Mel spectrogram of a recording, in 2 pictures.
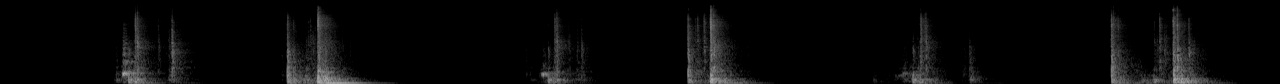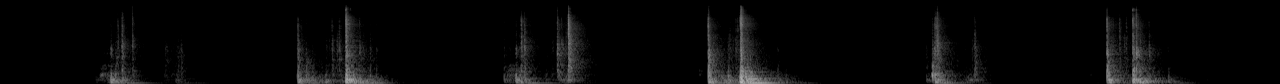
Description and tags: Wooden door 1, opening and closing with different speeds and articulations
DOOR #1
Opening and closing an old wooden kitchen door in a old 1920's workers' settlement building.
Different speeds and articulations from soft to hard to match the tone to whatever is needed.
